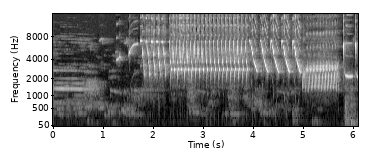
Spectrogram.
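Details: Canary song used as a lure for other birds: a soft opening whistle, then a dense rapid trill, a string of falling whistled notes and a buzzy held phrase.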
